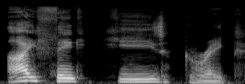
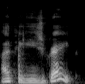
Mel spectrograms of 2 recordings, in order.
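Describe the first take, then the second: First: It is said carefully with the h pronounced. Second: It is said faster with the h dropped.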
